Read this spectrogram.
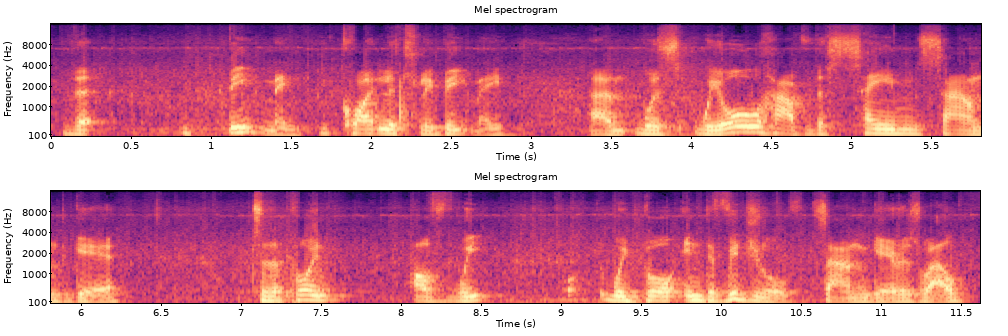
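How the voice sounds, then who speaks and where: A man hosting a casual livestream from his garage, reading viewer comments with dry humor and often clearing his throat, wearing a microphone. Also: mid-range voice, slight background noise, rough recording. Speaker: livestream host. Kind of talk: casual live chat. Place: home garage with a model railway layout.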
